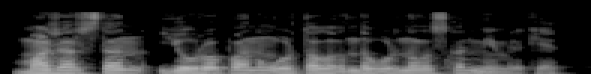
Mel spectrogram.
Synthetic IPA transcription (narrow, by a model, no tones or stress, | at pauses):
mɑʒɑɾst̪ɑnje̞wɾo̞pɑnəɴwo̞ɾt̪ɑlˠəʁənd̪ɑwo̞ɾnɑlˠɑsqɑnme̞̰mle̞̰kʲe̞̰t̪̚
